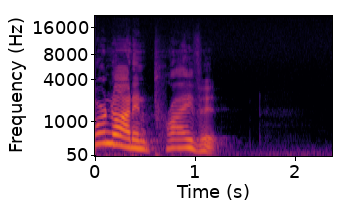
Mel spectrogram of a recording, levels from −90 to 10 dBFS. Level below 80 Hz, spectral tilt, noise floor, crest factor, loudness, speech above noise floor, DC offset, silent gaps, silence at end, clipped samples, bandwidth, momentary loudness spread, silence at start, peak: -60 dBFS; -6.5 dB/octave; -63 dBFS; 18 dB; -27 LUFS; 37 dB; under 0.1%; none; 1.15 s; under 0.1%; over 20 kHz; 13 LU; 0 s; -10 dBFS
